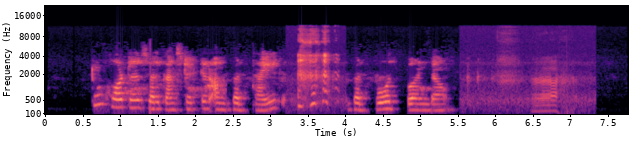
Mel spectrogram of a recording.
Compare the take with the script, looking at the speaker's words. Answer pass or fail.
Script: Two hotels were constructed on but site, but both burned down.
pass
